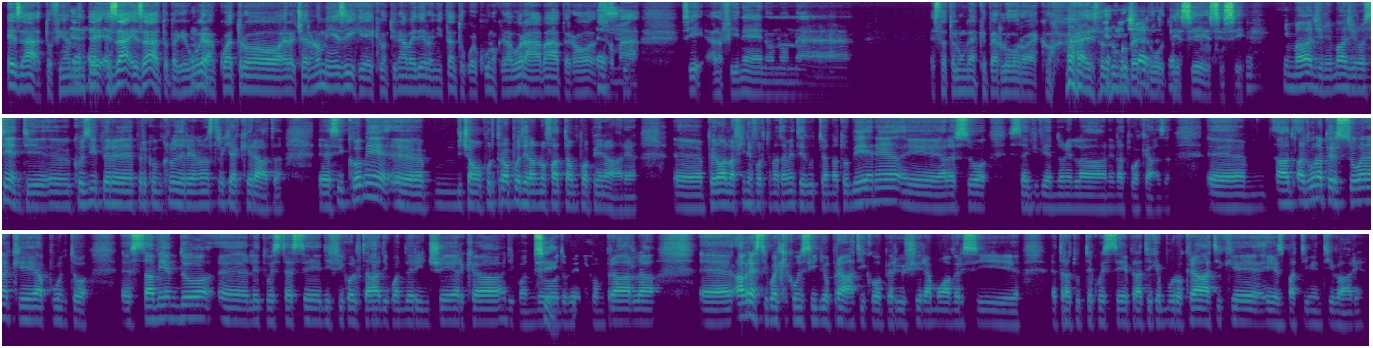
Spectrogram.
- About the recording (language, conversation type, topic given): Italian, podcast, Com’è stato comprare la tua prima casa?
- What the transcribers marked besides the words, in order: static; "finalmente" said as "finaemente"; chuckle; "perché" said as "peché"; drawn out: "quattro"; "cioè" said as "ceh"; "vedere" said as "edere"; tapping; distorted speech; "insomma" said as "nsomma"; other background noise; drawn out: "non"; chuckle; unintelligible speech; drawn out: "e"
